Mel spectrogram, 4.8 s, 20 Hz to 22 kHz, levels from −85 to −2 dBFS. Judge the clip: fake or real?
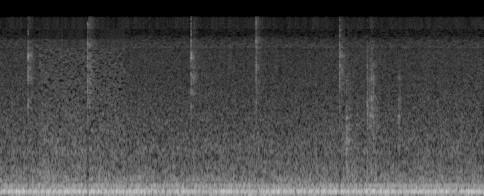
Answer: real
